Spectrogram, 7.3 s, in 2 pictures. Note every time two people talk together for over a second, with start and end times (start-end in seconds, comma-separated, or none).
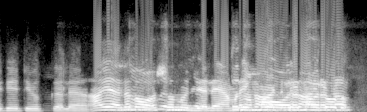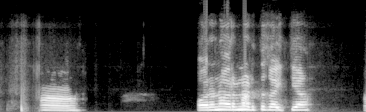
1.2-3.5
